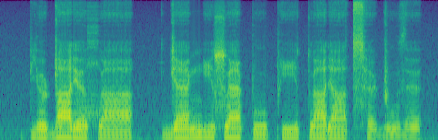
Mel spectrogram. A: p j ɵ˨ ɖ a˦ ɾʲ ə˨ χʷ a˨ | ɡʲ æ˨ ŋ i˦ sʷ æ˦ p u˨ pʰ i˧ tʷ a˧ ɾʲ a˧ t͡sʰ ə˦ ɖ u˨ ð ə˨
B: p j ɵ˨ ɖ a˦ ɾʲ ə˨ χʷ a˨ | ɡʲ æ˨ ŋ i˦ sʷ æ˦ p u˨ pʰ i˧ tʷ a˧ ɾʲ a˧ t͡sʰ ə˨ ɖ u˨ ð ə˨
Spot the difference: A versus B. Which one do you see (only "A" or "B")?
B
